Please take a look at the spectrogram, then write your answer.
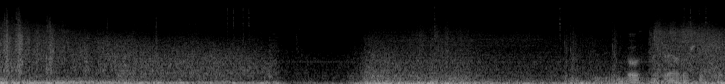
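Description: Naval artillery fire from battleships in Ultimate Admiral: Dreadnoughts, heavy booming gun blasts that come repeatedly over a dense rumbling battle background, with a short lull partway through.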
